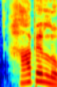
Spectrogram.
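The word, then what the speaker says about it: הֶבֶל: 이 헛되다를 나타내는 단어가 히브리어 헤벨이라고 하는 단어인데요. 근데 이것이 또 전도서에서는 발음이 약간 변형돼 가지고 하벨로 발음이 됩니다.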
